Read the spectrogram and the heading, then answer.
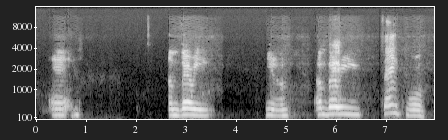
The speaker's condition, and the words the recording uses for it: Cerebral palsy. Because with our cerebral palsy, our voice is erratic.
